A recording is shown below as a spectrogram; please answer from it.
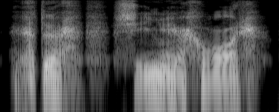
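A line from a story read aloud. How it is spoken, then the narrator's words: Hoarse wheeze. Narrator (Russian): просипел он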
